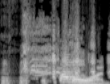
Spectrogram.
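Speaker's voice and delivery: very loud, high, drawled southern voice. Imitating how a friend says come on: imitating Davey's southern drawl. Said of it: "The best is whenever Davey says".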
